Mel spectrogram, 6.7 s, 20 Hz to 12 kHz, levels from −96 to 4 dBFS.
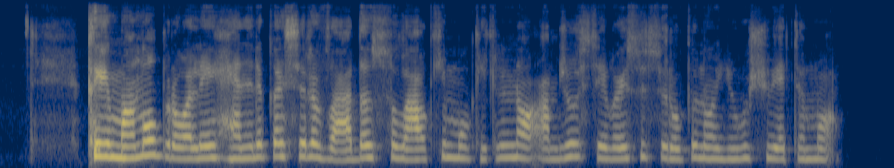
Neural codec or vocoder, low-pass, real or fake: codec, 24 kHz, 3 kbps, HILCodec; 10.8 kHz; fake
